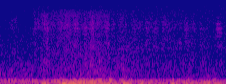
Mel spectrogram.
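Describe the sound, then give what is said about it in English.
Pen writing on paper during a game of would-you-rather questions. Faint, continuous scratching strokes with small bumps in loudness run throughout, with no talk over them. “You're writing so much. Okay, ready? You're still writing.”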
